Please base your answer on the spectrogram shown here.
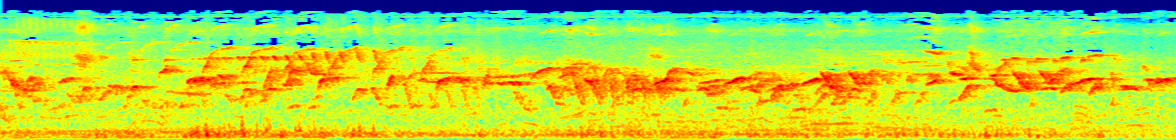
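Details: White-rumped shama pouring out continuous song of clipped whistles, rattling trills and rapid note strings at high pitch, overlapping with many other bird voices and a low murmur of background noise.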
